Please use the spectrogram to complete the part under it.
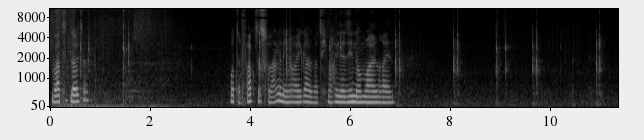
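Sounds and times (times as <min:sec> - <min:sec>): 
speech: 0:00.0 - 0:00.9, 0:03.6 - 0:07.1
computer keyboard keys pressed while adjusting LED lighting settings: 0:08.0 - 0:08.3, 0:08.9 - 0:10.3.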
